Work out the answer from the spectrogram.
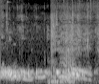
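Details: A Rajshahi, Bangladesh pigeon farm with gerebaj pigeons: a continuous low, bubbling coo fills the clip, joined midway by a rustling, clattering background noise.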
